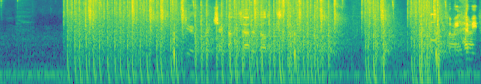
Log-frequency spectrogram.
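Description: Rapid gunfire crackles in a video game.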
